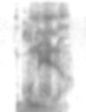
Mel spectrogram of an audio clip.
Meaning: skirt
- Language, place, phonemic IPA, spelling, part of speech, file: Occitan, Béarn, /ɡuˈnɛlo/, gonèla, noun, LL-Q14185 (oci)-gonèla.wav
